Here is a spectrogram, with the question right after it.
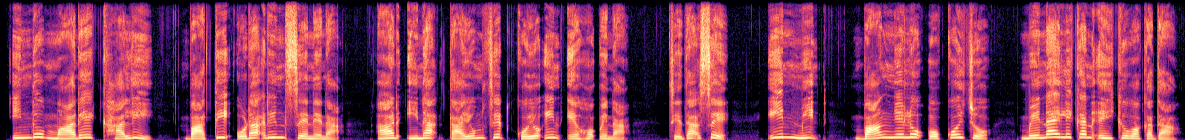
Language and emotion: Santali, fearful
